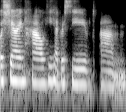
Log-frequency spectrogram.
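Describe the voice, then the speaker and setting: Speaking in an American accent, a woman has a bright, sharp tone and fairly even intonation. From Pakistan. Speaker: guest on a podcast about race. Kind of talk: casual interview conversation.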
